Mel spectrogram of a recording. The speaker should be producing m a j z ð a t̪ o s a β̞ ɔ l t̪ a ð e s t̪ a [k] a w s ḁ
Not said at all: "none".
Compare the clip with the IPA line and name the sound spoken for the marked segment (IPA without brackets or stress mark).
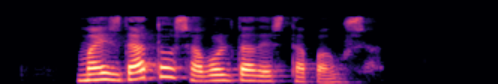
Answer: p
